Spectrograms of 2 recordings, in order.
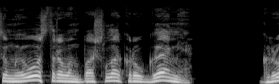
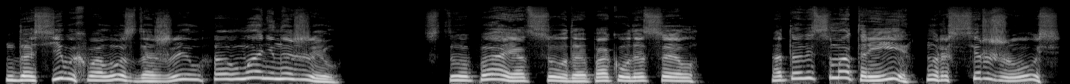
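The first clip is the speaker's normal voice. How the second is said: high, slow scornful warning; mocking threat; 6 semitones higher, slower than usual. A narrator's reading. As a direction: warn him off with scorn. Lokša threatens Vergis.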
